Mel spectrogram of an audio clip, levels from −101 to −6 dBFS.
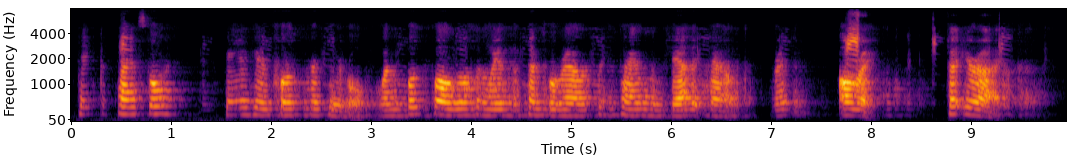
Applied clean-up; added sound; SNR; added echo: neural mask model DeepFilterNet 3.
